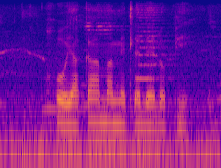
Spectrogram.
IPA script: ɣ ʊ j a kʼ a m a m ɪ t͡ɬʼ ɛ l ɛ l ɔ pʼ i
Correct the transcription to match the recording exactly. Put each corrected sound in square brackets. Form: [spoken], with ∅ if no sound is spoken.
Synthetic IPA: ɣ ʊ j a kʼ a m a m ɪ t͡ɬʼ ɛ l ɛ l ɔ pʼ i

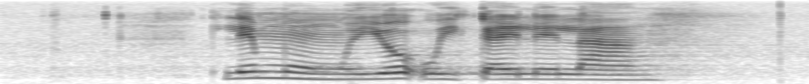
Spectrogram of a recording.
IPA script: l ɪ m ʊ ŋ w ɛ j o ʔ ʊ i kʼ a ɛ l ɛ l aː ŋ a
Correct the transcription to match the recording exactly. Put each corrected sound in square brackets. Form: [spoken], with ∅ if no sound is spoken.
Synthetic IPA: l ɪ m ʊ ŋ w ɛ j o ʔ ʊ i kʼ a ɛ l ɛ l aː ŋ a

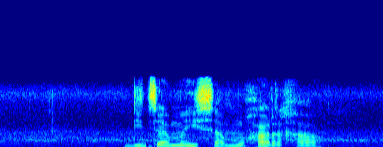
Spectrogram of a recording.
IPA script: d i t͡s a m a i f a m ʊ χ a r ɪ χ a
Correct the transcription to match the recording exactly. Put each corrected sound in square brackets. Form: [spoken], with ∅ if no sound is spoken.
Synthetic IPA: d i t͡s a m a i [s] a m ʊ χ a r ɪ χ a

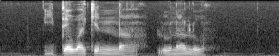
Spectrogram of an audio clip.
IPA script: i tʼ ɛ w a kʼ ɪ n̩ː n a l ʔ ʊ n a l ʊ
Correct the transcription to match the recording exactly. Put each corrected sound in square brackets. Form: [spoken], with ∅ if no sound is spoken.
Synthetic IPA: i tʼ ɛ w a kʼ ɪ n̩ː n a l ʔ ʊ n a l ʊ

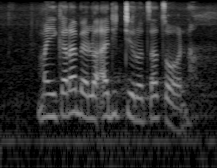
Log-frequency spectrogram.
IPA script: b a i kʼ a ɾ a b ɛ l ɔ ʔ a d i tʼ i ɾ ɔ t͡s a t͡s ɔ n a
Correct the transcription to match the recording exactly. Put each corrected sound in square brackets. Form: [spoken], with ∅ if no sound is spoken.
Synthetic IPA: [m] a i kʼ a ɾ a b ɛ l ɔ ʔ a d i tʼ i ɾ ɔ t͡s a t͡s [ɔː] n a

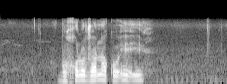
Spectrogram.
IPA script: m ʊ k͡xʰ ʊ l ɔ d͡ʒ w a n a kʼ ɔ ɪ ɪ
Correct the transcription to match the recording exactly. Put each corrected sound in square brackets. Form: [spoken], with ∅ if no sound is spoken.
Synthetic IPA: [b] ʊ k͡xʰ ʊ l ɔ d͡ʒ w a n a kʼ ɔ ɪ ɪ

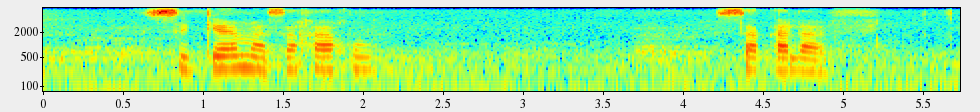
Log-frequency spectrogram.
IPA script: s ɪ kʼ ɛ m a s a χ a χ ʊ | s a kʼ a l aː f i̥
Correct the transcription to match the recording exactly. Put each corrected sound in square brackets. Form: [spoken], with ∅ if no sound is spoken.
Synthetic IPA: s ɪ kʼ ɛ m a s a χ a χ ʊ | s a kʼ a l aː f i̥

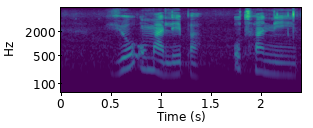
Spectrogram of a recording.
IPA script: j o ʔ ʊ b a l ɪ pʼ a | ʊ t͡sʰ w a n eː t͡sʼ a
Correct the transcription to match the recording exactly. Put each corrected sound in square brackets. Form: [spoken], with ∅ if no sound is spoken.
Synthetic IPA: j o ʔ ʊ [m] a l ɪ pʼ a | ʊ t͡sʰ w a n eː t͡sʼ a

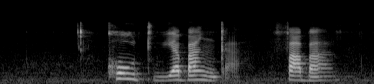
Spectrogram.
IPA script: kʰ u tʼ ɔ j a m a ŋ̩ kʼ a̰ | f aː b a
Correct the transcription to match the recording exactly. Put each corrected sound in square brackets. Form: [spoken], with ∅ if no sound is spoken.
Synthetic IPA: kʰ [o] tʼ [u] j a [b] a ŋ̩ kʼ a̰ | f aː b a

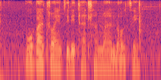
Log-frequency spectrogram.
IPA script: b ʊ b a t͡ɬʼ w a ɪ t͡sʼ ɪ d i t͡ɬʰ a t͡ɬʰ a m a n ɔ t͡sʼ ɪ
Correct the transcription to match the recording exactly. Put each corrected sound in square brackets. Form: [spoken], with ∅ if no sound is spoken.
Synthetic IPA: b ʊ b a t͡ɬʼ w a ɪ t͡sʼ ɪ d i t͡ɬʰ a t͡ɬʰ a m a n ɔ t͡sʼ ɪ

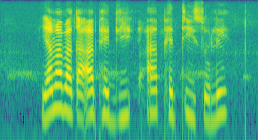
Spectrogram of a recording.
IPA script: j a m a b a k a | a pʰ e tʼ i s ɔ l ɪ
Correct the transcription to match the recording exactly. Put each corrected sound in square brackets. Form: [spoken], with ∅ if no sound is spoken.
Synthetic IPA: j a m a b a [kʼ] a | a pʰ e tʼ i s ɔ l ɪ

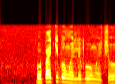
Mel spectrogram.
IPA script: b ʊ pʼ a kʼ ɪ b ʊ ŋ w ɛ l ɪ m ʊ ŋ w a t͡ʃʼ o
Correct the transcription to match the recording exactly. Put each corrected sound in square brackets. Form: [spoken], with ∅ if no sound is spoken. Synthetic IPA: b ʊ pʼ a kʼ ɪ b ʊ ŋ w ɛ l ɪ [b] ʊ ŋ w [ɛ] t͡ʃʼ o

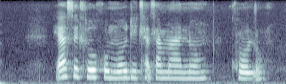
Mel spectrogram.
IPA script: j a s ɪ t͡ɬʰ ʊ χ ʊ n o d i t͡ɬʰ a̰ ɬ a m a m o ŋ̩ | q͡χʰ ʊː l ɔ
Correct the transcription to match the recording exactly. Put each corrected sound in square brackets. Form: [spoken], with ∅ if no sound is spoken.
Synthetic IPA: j a s ɪ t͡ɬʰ ʊ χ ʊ [m] o d i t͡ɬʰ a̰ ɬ a m a [n] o ŋ̩ | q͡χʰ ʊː l ɔ

